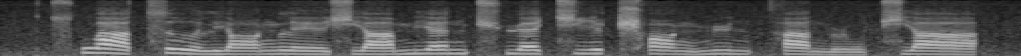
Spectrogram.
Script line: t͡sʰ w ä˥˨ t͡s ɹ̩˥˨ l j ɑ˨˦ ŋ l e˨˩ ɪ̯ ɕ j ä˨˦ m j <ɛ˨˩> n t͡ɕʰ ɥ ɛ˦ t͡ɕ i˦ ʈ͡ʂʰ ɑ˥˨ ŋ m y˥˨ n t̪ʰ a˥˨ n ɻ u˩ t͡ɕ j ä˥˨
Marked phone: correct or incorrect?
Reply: incorrect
